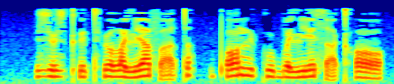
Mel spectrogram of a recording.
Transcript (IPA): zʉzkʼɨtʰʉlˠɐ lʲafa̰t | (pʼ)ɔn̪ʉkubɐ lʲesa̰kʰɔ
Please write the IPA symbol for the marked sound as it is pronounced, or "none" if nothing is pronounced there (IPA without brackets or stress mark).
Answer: pʼ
